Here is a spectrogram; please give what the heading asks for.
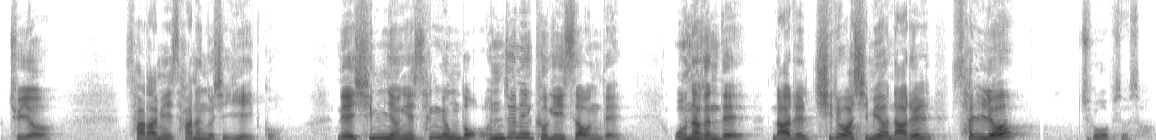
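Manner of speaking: slow, swelling prayer read, last words fading; solemn scripture reading. Acted. Pastor reading Hezekiah's prayer to the congregation, slow and solemn. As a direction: read the prayer slowly, building to a plea. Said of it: "제가 읽어드리겠습니다".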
